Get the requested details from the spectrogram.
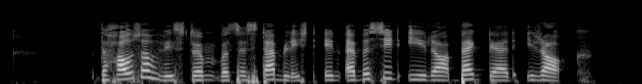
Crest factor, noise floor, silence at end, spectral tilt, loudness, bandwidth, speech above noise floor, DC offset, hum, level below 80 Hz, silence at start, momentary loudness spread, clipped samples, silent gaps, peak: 22 dB; -79 dBFS; 0.6 s; -4.5 dB/octave; -23 LUFS; 9.2 kHz; 55 dB; under 0.1%; none; -46 dBFS; 1 s; 11 LU; under 0.1%; none; -2 dBFS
